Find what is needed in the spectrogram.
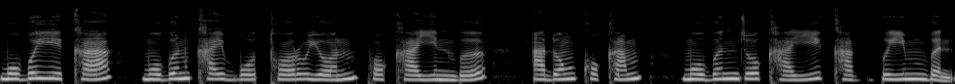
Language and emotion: Bodo, neutral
